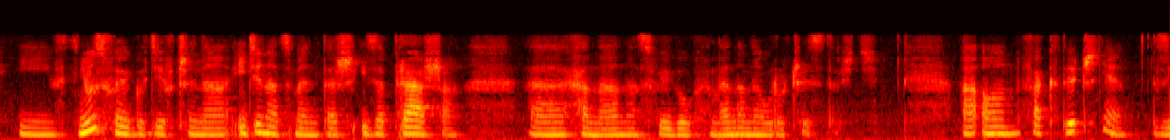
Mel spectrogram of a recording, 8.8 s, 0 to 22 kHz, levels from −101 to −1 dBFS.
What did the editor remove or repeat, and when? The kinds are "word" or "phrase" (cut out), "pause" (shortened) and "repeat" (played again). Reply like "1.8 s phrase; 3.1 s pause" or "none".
1.1 s word; 5.2 s word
